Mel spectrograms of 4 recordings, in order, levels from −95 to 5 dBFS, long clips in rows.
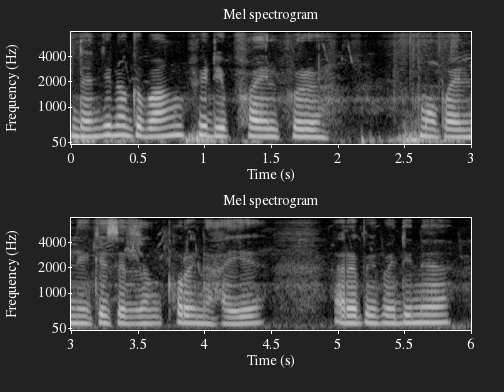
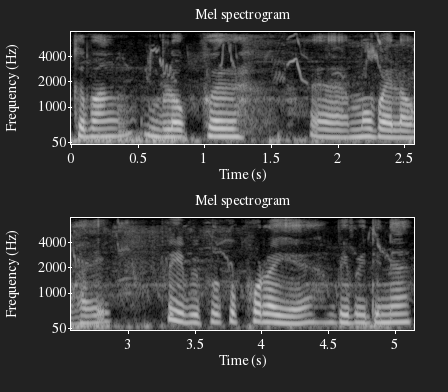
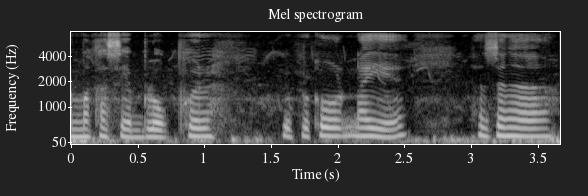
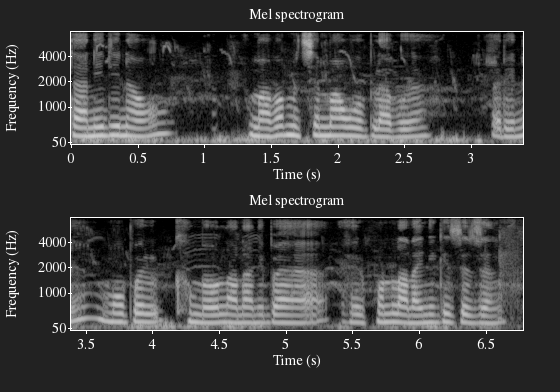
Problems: constant background noise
